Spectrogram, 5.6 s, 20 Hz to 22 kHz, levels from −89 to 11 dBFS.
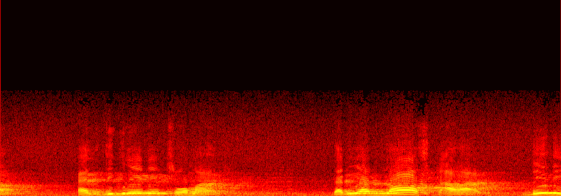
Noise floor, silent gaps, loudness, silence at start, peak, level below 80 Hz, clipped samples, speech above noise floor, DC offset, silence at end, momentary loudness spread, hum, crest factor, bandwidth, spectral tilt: -40 dBFS; none; -20 LUFS; 0 s; -8 dBFS; -62 dBFS; under 0.1%; 21 dB; under 0.1%; 0 s; 21 LU; none; 14 dB; 10.5 kHz; -6.5 dB/octave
